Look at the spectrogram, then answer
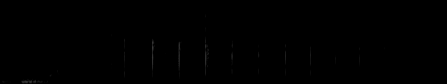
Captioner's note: all applauding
